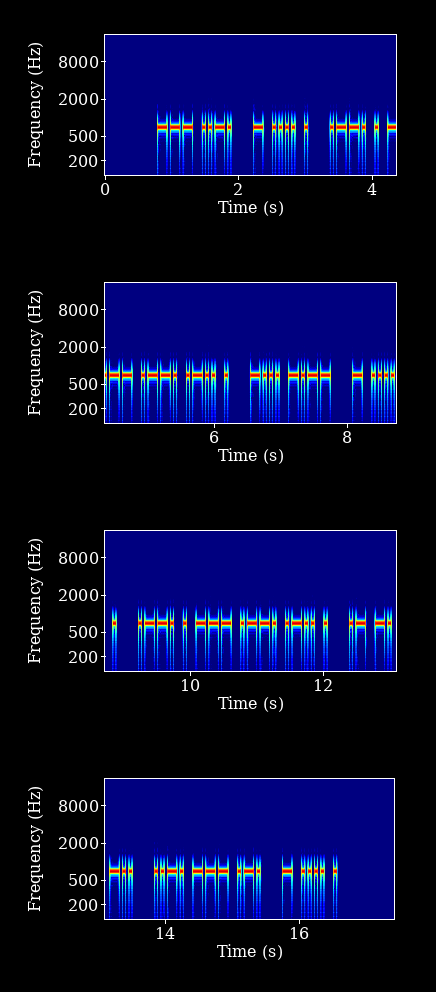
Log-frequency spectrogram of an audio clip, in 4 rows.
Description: Morse code, heard as a keyed tone, about 25 wpm, 700 Hz. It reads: OF THE PEOPLE BY THE PEOPLE AND FOR THE
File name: Sets of 9 Words - 25wpm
